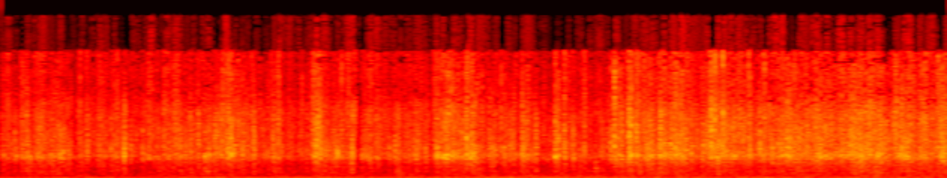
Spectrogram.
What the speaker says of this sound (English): Storms are coming.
